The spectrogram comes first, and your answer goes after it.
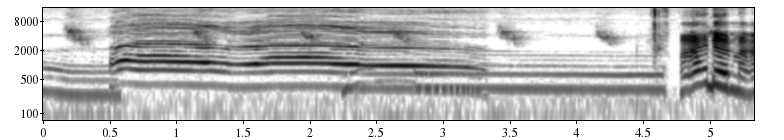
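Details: Tricolour cats fighting, a nursing mother cat confronting another cat: a long, steady, harmonic growling yowl that bends slightly in pitch, then a sudden harsh hissing spit at the end, with a woman's voice faintly behind.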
